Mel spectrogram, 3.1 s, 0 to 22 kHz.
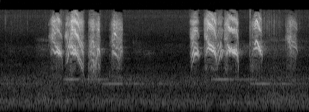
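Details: Young sparrow recorded on 5 June 2021 at a water bridge in Japan: two bursts of harsh, broadband chirps, four or five notes each about a second apart, over steady low background noise.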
